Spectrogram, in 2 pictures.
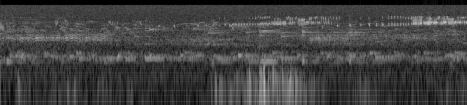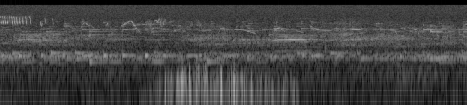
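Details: Sheep from the grazing flocks on the dry plains below Las Villuercas in Extremadura, Spain, in April, give two low, wavering bleats a few seconds apart over steady background music, with faint high bird chatter in between.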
